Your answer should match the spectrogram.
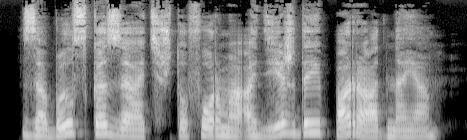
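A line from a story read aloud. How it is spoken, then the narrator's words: Drawl into phone. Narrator (Russian): протянул он в трубку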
